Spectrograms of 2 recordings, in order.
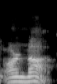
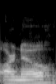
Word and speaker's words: Arnot: a lot you know are no they think the double t is silent and all that fun stuff so yeah no you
